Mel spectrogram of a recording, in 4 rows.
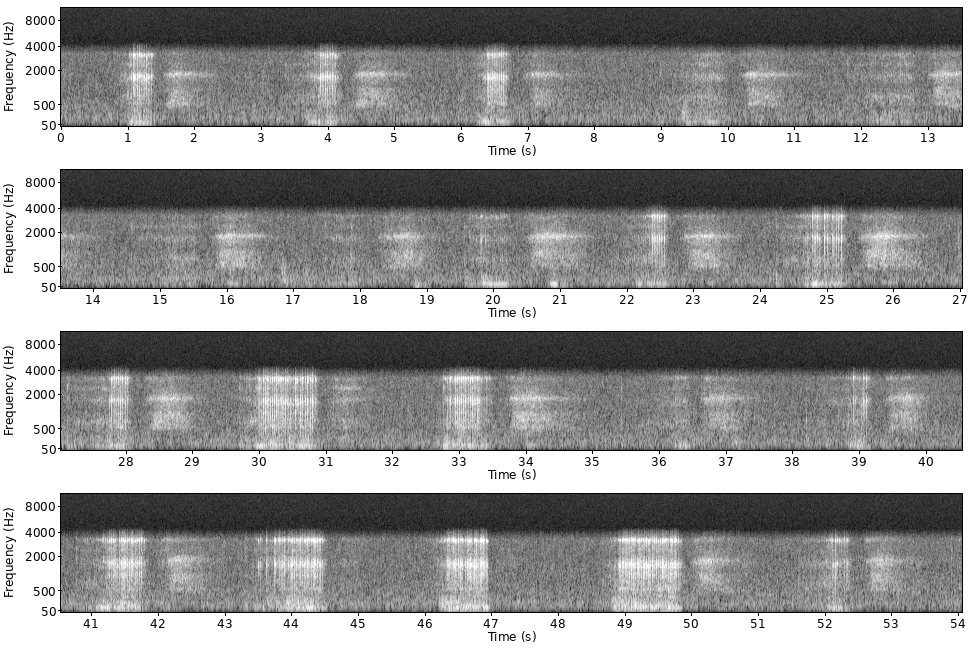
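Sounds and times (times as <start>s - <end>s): person snoring: 0.9s - 2.1s, 3.4s - 5.1s, 6.2s - 7.6s, 17.5s - 23.6s, 24.3s - 26.4s, 27.2s - 29.1s, 29.7s - 31.4s, 32.7s - 34.7s, 38.7s - 40.0s, 40.9s - 42.8s, 43.5s - 44.6s, 46.2s - 47.0s, 48.8s - 50.7s, 51.6s - 53.3s.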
